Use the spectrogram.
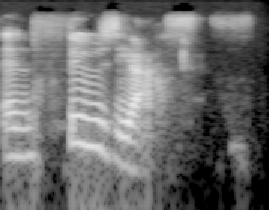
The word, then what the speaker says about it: enthusiasts: Good, but at the moment what you're doing is you're putting the emphasis on here, probably because you're thinking about it. What we need is the emphasis on this syllable, so it's enthusiasts.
